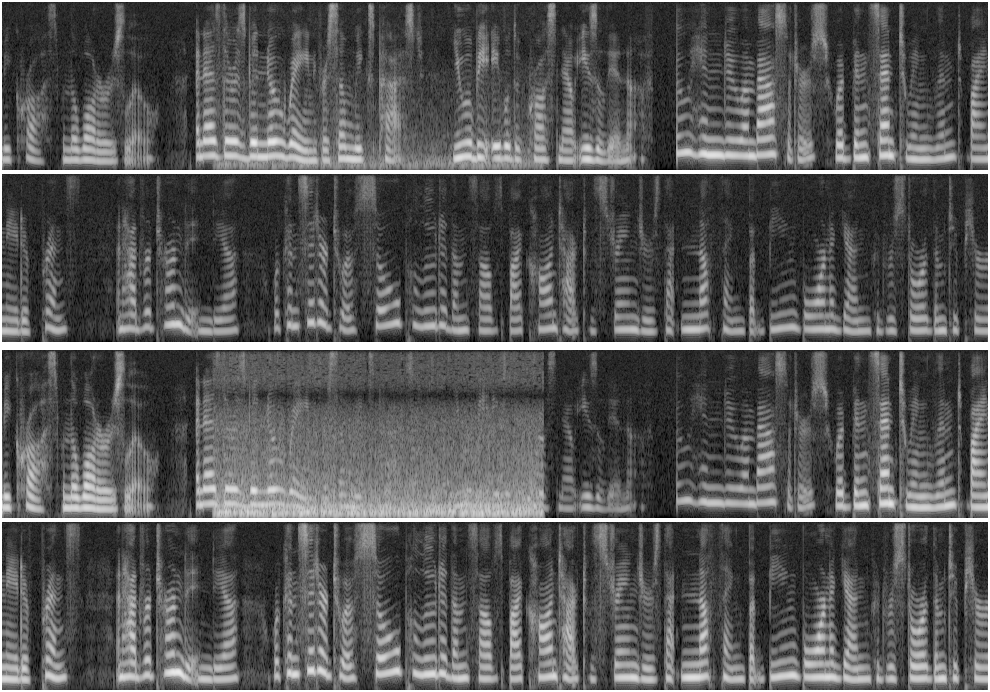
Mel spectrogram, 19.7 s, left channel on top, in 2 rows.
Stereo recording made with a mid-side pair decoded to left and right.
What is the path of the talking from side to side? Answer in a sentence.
You can hear the talking move from right to left and back again.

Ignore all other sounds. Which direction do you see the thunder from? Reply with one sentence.
You can hear the thunder on the right.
